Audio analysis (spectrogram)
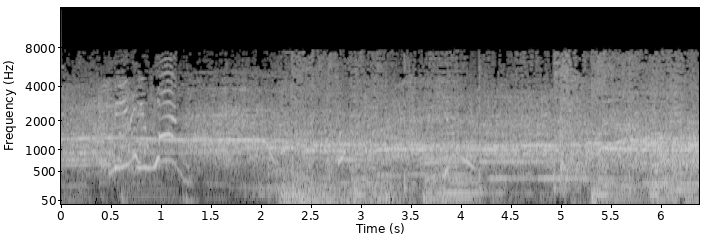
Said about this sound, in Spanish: Bueno, feliz y contenta, una mujer. Y alrededor, muchos gritos, muchos aplausos, vítores. Es un programa de televisión. El momento que acabas de escuchar es la final del concurso de pérdida de peso de Biggest Loser.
